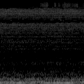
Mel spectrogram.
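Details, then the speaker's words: Suction machine switched on during tracheostomy care and suctioning, a nursing competency demonstration; steady hiss with a low motor rumble before the suction catheter is inserted; suction machine running. "So, first I'm going to get the suction tubing. Got it nearby. And I'm going to connect without breaking stability of my right hand. And then I'm going to turn on. It's going to get a little loud here."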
